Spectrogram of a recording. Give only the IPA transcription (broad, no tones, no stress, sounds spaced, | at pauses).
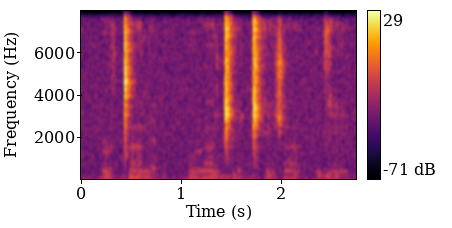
ɹ ə ǀ ə̃ː ŋ ɛ ʔ | u ɹ ə̃ː ɡ͡ǁ eː ǁʰ ẽ ʃ ə̃ː | n z ẽ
